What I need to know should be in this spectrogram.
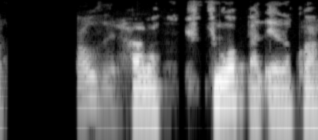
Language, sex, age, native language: Icelandic, female, 7, Icelandic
